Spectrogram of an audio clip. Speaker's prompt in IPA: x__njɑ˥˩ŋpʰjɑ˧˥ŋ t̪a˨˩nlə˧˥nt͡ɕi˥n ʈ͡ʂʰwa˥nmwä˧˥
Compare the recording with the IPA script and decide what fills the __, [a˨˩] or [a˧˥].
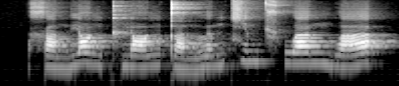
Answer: a˨˩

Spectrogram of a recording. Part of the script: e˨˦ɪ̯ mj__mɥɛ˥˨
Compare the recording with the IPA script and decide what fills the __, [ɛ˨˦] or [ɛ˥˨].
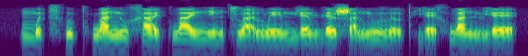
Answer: ɛ˥˨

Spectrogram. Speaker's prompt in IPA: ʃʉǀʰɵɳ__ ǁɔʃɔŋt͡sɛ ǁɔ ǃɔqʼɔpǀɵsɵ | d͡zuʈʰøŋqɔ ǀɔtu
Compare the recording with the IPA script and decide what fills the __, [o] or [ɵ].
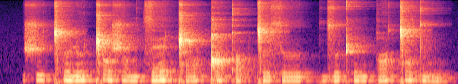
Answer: ɵ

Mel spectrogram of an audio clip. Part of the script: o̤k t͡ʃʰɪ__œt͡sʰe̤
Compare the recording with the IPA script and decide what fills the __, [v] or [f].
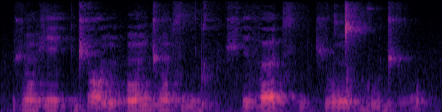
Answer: v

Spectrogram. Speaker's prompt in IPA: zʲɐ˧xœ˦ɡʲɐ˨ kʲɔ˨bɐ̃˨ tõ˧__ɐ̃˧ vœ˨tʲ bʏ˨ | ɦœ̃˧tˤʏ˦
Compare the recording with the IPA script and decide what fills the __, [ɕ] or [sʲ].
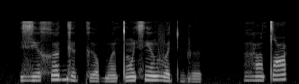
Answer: sʲ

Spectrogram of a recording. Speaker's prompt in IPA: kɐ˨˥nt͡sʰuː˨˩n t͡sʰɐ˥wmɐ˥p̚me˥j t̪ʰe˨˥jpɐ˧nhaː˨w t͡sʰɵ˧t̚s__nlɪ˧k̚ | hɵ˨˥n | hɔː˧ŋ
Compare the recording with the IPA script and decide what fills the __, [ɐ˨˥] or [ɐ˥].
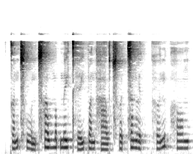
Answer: ɐ˥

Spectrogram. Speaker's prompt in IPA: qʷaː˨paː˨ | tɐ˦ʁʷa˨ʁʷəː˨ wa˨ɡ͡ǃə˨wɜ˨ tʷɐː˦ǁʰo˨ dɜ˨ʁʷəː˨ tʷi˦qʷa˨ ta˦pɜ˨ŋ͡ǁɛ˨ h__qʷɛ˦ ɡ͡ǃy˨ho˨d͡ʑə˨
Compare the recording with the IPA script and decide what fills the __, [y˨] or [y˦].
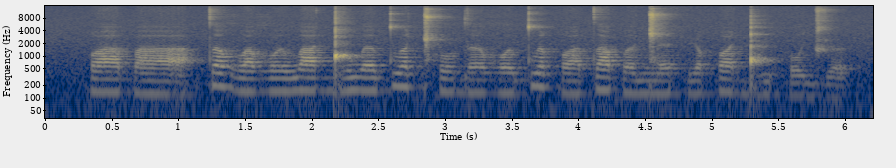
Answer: y˨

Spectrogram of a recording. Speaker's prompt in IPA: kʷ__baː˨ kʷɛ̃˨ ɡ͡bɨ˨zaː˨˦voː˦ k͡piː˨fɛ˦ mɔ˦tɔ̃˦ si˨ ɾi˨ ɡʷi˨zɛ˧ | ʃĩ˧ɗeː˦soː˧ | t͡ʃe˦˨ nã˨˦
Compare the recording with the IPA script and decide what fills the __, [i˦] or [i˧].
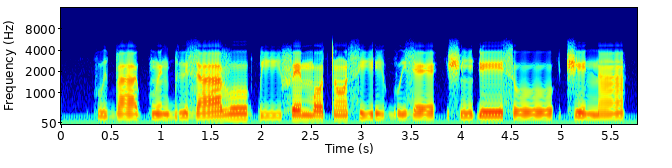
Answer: i˧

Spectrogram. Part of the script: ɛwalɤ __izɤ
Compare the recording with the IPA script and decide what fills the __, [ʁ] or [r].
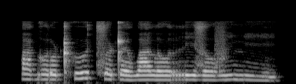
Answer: r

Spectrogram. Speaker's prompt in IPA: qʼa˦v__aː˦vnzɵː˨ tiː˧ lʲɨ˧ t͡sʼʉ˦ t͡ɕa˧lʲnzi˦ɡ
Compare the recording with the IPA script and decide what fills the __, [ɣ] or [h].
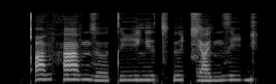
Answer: h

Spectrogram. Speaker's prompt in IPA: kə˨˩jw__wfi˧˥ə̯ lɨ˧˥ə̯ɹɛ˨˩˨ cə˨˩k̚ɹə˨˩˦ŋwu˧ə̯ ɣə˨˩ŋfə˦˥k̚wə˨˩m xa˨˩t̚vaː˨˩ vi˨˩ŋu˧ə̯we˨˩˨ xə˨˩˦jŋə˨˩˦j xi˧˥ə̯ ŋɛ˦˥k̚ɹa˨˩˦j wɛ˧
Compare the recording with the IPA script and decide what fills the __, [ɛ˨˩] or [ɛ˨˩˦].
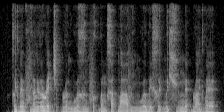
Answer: ɛ˨˩˦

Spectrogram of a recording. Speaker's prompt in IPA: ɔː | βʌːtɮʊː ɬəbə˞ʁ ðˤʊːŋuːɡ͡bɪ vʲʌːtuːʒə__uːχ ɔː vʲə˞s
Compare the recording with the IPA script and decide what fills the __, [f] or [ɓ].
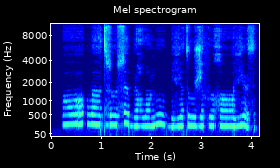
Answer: f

